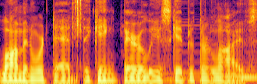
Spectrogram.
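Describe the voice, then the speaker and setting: Amid noticeable background noise, a man talks at a fairly quick pace with a fairly low pitch and ordinary pitch variation. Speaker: video essay narrator. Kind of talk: documentary narration.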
